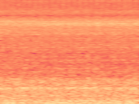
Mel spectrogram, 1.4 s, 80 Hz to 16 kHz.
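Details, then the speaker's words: 1986 Toyota van wagon SR5 EFI, stock fuel-injected engine, 5-speed: steady, even, smooth idle with no knocking or misses; gears engage without grinding, doesn't overheat. "runs real good, smooth, as you can hear. No knocking, even the gears, they go all in, no grinding."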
